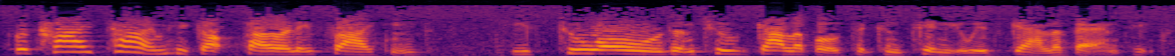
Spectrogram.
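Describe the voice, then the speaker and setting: An actress playing a haughty, amused older British duchess with a grand, theatrical manner, in 1940s radio style. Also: female voice, on the low side, animated, normal speed, husky. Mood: cool, candid. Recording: tinny, narrow old radio recording.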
